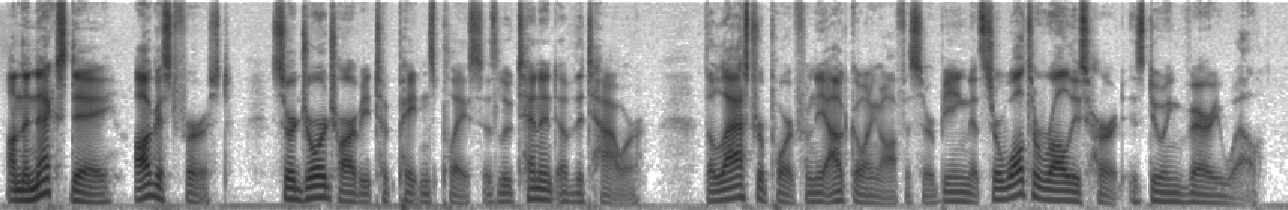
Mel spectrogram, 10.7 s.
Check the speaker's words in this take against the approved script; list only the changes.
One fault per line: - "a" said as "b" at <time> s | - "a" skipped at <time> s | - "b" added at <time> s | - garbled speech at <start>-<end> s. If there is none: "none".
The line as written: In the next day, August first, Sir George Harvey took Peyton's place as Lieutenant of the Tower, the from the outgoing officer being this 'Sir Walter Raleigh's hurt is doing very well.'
- "In" said as "On" at 0.1 s
- "last report" added at 6.0 s
- "this" said as "that" at 8.1 s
